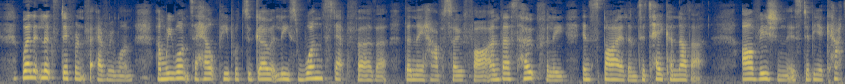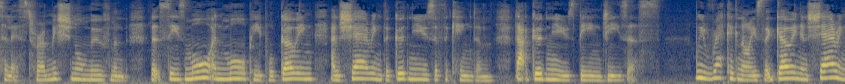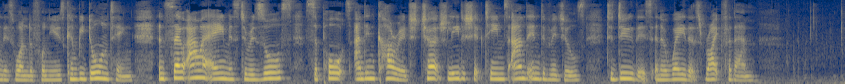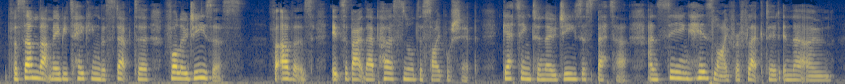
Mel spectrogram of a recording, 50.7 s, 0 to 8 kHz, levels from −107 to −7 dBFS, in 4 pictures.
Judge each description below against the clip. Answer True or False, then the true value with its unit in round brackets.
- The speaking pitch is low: False (185 Hz)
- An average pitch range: True (3.7 semitones)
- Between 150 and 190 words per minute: True (155 wpm)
